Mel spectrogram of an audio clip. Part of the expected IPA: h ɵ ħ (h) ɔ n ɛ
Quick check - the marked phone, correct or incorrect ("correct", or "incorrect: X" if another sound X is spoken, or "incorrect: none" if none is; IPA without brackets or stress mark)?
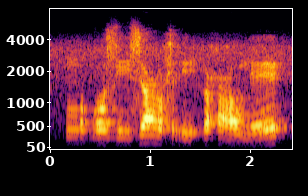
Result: incorrect: ʕ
